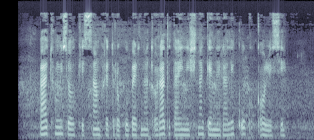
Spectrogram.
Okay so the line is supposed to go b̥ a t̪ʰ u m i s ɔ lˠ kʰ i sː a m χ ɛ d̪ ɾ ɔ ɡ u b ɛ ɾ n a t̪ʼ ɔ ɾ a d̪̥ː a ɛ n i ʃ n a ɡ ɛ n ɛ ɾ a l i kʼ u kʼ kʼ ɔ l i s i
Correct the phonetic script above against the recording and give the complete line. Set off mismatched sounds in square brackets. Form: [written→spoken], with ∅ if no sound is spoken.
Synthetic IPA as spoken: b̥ a t̪ʰ u m i s ɔ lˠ kʰ i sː a m χ ɛ d̪ ɾ ɔ ɡ u b ɛ ɾ n a t̪ʼ ɔ ɾ a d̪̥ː a [ɛ→i] n i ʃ n a ɡ ɛ n ɛ ɾ a l i kʼ u kʼ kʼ ɔ l i s i

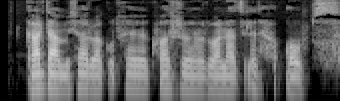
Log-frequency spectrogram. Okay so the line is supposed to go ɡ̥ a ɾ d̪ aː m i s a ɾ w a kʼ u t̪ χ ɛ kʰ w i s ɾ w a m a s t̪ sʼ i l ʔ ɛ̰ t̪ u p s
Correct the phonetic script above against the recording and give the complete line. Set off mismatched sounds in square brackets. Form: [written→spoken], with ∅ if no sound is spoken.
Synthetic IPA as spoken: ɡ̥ a ɾ d̪ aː m i s a ɾ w a kʼ u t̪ χ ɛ kʰ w [i→a] s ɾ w a [m→n] a [s→∅] t̪ sʼ i l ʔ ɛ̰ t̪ [u→ɔ] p s

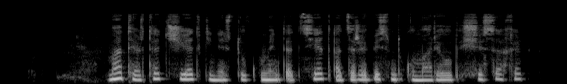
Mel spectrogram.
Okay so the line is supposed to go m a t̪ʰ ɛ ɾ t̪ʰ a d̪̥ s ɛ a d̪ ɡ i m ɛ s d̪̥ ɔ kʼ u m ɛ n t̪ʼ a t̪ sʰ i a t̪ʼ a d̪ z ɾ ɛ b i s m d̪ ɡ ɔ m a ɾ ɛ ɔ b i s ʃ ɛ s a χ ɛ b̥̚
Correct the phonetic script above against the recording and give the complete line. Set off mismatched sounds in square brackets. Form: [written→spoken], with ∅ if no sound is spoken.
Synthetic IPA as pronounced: m a t̪ʰ ɛ ɾ t̪ʰ a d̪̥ [s→ʃ] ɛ a d̪ ɡ i [m→n] ɛ s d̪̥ ɔ kʼ u m ɛ n t̪ʼ a t̪ sʰ i a t̪ʼ a d̪ z ɾ ɛ b i s m d̪ ɡ ɔ m a ɾ ɛ ɔ b i s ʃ ɛ s a χ ɛ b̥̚

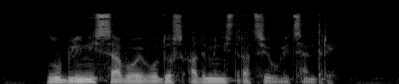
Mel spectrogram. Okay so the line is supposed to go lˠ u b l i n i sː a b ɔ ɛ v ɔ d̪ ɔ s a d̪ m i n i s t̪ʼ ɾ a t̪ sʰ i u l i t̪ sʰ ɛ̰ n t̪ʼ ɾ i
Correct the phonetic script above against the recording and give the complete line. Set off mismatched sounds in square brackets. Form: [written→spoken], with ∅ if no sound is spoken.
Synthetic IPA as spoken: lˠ u b l i n i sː a [b→v] ɔ ɛ v ɔ d̪ ɔ s a d̪ m i n i s t̪ʼ ɾ a t̪ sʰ i u l i t̪ sʰ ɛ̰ n t̪ʼ ɾ i

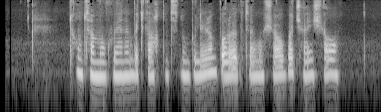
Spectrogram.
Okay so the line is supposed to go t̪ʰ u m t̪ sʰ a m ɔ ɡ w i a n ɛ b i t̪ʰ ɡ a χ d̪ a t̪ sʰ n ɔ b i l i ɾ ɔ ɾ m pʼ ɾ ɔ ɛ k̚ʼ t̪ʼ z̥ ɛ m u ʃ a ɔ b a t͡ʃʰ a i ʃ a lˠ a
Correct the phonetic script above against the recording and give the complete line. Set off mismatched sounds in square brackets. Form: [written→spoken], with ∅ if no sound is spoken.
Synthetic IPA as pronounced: t̪ʰ u m t̪ sʰ a m ɔ ɡ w i a n ɛ b i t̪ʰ ɡ a χ d̪ a t̪ sʰ n ɔ b i l i ɾ ɔ [ɾ→∅] m pʼ ɾ ɔ ɛ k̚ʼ t̪ʼ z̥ ɛ m u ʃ a ɔ b a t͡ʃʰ a i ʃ a lˠ a

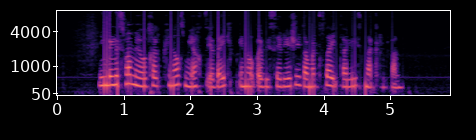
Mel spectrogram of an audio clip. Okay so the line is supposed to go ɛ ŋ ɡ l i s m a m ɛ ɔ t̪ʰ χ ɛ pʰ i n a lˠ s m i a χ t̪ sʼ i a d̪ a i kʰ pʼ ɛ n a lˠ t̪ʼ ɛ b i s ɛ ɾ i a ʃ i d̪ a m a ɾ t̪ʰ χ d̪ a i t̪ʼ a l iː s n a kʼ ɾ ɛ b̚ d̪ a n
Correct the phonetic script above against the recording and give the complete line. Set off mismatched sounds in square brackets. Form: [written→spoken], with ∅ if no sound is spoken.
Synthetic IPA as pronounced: [ɛ→i] ŋ ɡ l i s m a m ɛ ɔ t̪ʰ χ ɛ pʰ i n a lˠ s m i a χ t̪ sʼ i a d̪ a i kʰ pʼ ɛ n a lˠ t̪ʼ ɛ b i s ɛ ɾ i a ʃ i d̪ a m a ɾ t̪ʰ χ d̪ a i t̪ʼ a l iː s n a kʼ ɾ ɛ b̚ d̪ a n

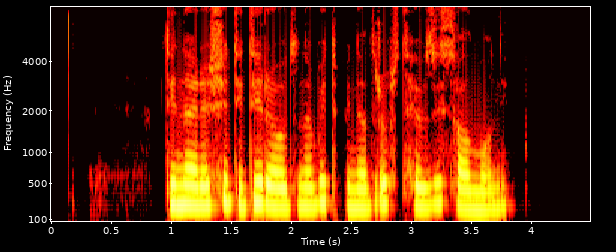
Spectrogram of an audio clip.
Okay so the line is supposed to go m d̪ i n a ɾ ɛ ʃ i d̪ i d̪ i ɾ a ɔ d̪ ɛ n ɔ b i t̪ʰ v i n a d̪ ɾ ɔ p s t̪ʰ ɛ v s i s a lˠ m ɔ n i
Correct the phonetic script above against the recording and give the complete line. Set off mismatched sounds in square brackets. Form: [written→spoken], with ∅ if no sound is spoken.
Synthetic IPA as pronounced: m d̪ i n a ɾ ɛ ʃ i d̪ i d̪ i ɾ a ɔ d̪ ɛ n ɔ b i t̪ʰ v i n a d̪ ɾ ɔ p s t̪ʰ ɛ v [s→z] i s a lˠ m ɔ n i

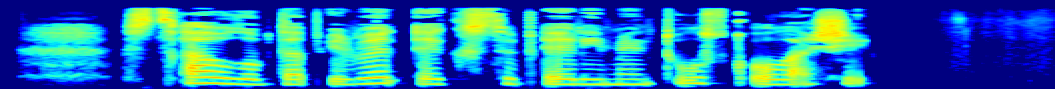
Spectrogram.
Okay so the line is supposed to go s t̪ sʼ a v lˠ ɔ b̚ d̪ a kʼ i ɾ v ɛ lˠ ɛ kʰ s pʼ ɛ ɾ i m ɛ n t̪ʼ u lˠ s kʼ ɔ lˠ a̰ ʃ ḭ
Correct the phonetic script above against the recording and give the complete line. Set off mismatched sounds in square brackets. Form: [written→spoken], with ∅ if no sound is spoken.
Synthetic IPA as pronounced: s t̪ sʼ a v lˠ ɔ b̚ d̪ a [kʼ→pʼ] i ɾ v ɛ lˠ ɛ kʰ s pʼ ɛ ɾ i m ɛ n t̪ʼ u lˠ s kʼ ɔ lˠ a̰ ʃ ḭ

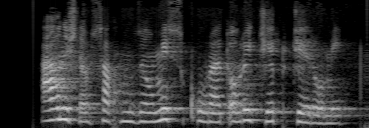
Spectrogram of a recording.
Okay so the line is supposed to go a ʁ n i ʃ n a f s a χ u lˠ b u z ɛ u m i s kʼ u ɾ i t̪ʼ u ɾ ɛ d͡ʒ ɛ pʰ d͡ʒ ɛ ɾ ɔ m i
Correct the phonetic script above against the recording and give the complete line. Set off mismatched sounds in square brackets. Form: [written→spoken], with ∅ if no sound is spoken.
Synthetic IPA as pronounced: a ʁ n i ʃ n a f s a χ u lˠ [b→m] u z ɛ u m i s kʼ u ɾ [i→a] t̪ʼ [u→ɔ] ɾ [ɛ→i] d͡ʒ ɛ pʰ d͡ʒ ɛ ɾ ɔ m i

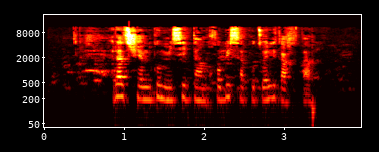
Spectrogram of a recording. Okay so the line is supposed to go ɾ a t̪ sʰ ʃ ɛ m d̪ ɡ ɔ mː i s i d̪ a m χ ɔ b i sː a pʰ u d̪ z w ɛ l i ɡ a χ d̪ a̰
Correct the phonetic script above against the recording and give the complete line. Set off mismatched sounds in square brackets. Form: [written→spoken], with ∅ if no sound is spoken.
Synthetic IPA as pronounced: ɾ a t̪ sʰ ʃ ɛ m d̪ ɡ ɔ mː i s i d̪ a m χ ɔ b i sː a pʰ u d̪ z w ɛ l i ɡ a χ d̪ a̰

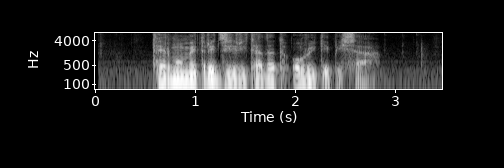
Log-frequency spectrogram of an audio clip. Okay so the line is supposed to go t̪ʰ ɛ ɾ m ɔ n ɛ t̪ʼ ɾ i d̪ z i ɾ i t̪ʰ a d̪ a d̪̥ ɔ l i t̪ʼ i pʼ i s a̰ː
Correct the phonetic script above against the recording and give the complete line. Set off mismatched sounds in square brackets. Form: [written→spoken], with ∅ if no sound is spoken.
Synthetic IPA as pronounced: t̪ʰ ɛ ɾ m ɔ [n→m] ɛ t̪ʼ ɾ i d̪ z i ɾ i t̪ʰ a d̪ a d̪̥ ɔ [l→ɾ] i t̪ʼ i pʼ i s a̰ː

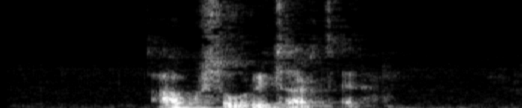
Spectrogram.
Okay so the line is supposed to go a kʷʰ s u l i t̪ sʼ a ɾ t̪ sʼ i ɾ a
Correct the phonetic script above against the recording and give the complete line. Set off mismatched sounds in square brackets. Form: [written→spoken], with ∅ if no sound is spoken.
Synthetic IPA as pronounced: a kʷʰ s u [l→ɾ] i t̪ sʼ a ɾ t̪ sʼ [i→ɛ] ɾ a

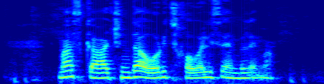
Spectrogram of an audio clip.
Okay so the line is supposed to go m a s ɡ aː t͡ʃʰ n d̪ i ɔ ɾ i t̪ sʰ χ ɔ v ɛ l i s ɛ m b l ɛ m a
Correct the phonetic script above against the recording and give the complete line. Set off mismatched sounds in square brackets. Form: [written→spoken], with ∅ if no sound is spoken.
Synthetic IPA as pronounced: m a s ɡ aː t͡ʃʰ n d̪ [i→a] ɔ ɾ i t̪ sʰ χ ɔ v ɛ l i s ɛ m b l ɛ m a

